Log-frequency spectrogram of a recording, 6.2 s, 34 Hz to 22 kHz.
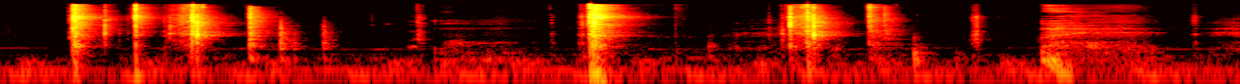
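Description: The action of an AR-15-style .22LR semi-automatic rifle being worked by hand with snap caps: sharp metallic clicks and clacks as the dummy rounds are fed from the magazine, dry-fired and ejected. There are several quick clicks in the first second and a half, a single loud clack about three seconds in, a cluster of clicks about four seconds in and a duller knock near the end.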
